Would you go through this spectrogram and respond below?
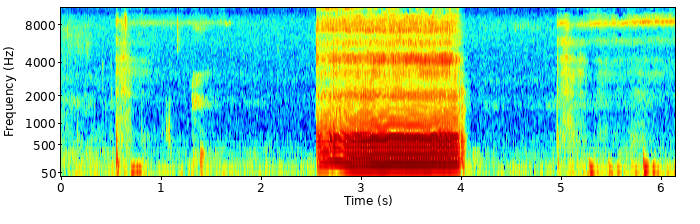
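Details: Snoring from an unidentified sleeper (man, woman or dog, left as a guess): a single loud, droning, low-pitched snore of about 1.5 seconds in a quiet room.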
